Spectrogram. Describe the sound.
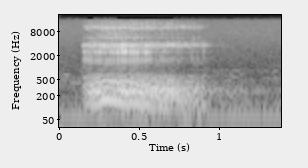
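A man imitates the irritated growl of a husband driving in heavy traffic, growling at his wife: one low, rough, throaty rumble lasting under a second, fairly loud and on its own, with no words around it.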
